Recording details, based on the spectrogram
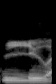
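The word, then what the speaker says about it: Lugh: Lug, L-U-G-H. Pronounced Lou, I believe.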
